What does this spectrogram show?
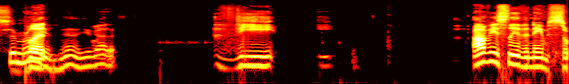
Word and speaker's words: Cimmerian: I know I screwed up pronunciation, but no, you got it exactly right. All right, it's Cimmerian.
